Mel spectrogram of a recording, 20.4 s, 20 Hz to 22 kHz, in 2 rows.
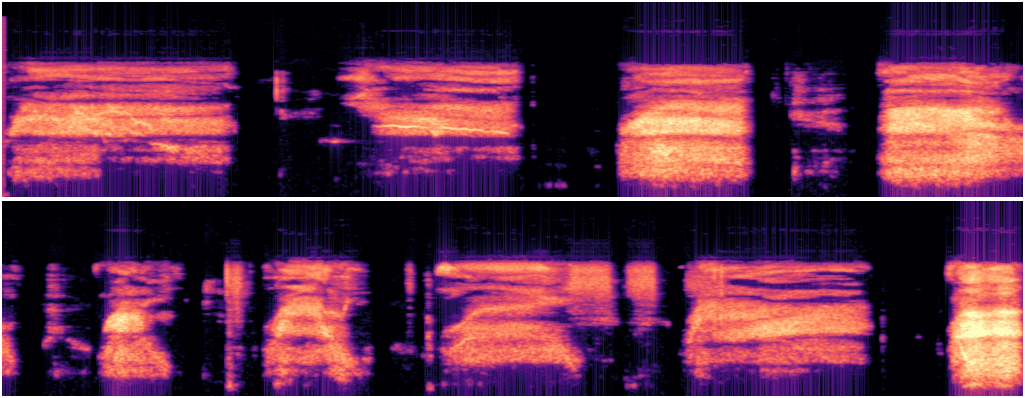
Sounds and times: Xenomorph noises 0.0 - 2.4
Xenomorph noises 3.2 - 5.3
Xenomorph noises 8.8 - 19.0
Xenomorph noises 19.7 - 20.4

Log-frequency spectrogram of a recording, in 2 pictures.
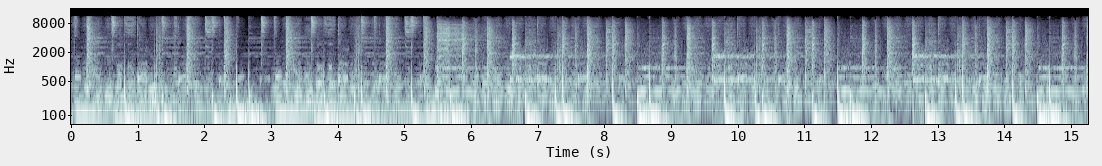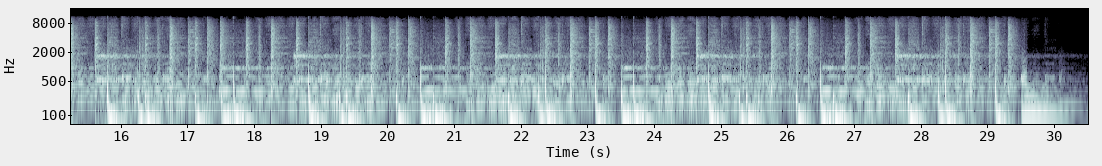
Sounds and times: Groovy downtempo loop 0.0 - 30.2

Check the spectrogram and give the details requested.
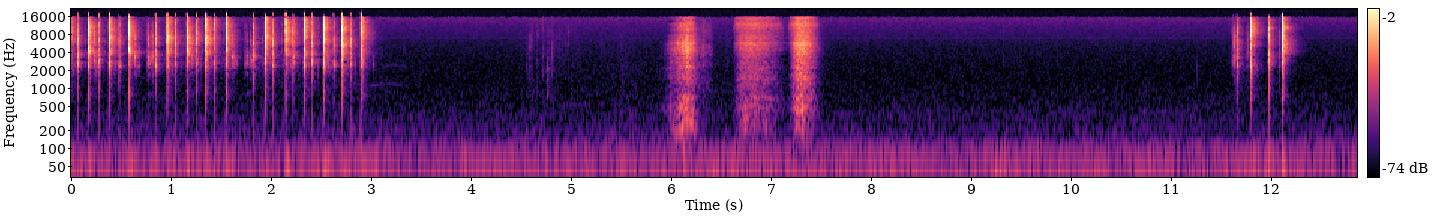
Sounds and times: Ballpoint pen clicking 0.0 - 3.0
Ballpoint pen clicking 11.6 - 12.2

